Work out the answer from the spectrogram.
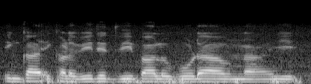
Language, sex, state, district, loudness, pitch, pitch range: Telugu, male, Telangana, Hyderabad, -13 LUFS, 130 Hz, 125-135 Hz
